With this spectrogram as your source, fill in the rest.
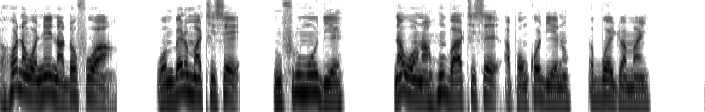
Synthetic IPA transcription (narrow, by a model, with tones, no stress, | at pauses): ɛ˨ɦɔ˦nã˨wɔ̃˨nɪ̃˦nã˨dɔ˦fʊ˦ɔ˦a̰˨ | wɔ̃˨m̩˨bæ˦ɾɪ˦mã˨tʰɪ˦sɛ˦ | m̩˨fu˦ɾu˦mũ˦dɪ˨ɛ˦ | nã˦wɔ̃˨n˨ã˨ɦʊ̃˦baː˨˦tʰɪ˦sɛ˦a˨pʰɔ̃˨ŋ˨kʰɔ˦dɪ˨ɛ˨nʊ̃˦ | ɛ˦bɔ˦ɛ˨d͡ʑᶣa˨mã˦n˦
